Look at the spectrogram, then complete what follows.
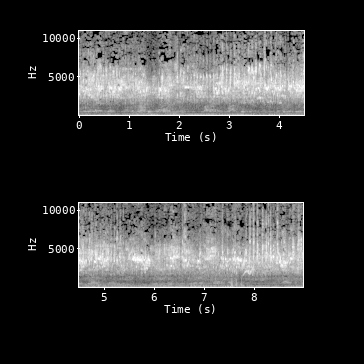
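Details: A group of Australian parrots keeps up nonstop chirping with one another, with bright overlapping tweets and scattered squawks and a low droning hum beneath.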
